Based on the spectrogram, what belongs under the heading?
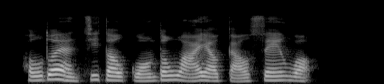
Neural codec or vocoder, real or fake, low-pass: autoencoder, 22.05 kHz, a latent of 192 numbers a frame, VITS, trained on one speaker; fake; 9.9 kHz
